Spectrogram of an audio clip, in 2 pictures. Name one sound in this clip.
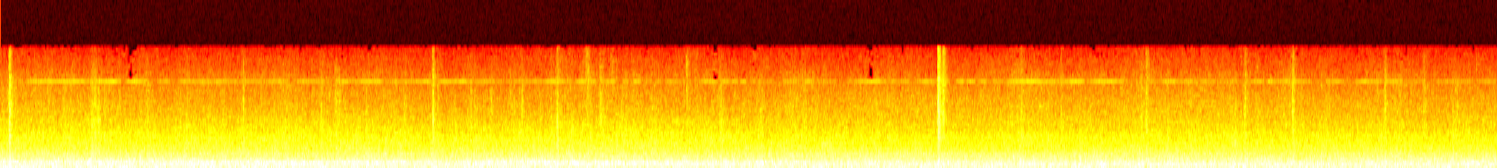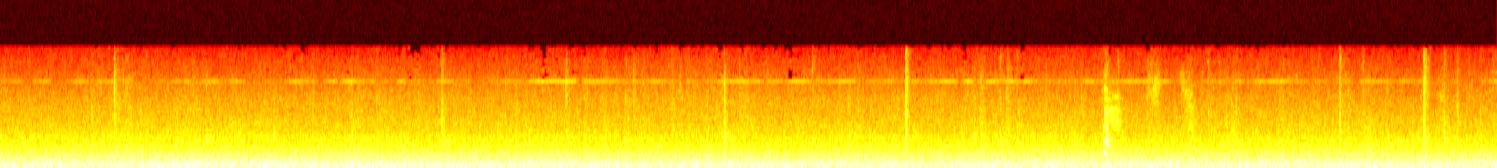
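A bus engine rumbles steadily as the bus drives along a road.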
